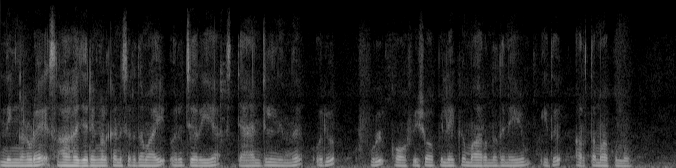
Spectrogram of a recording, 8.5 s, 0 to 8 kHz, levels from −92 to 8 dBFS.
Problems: none marked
